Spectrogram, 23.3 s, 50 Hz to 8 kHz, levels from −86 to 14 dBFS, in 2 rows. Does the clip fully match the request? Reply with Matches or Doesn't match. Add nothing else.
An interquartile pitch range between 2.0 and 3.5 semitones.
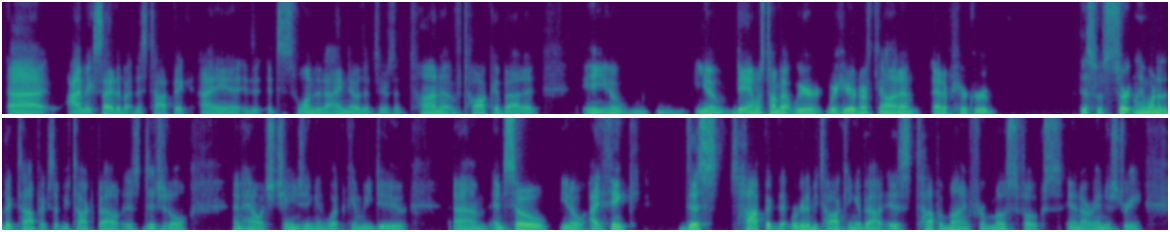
Matches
